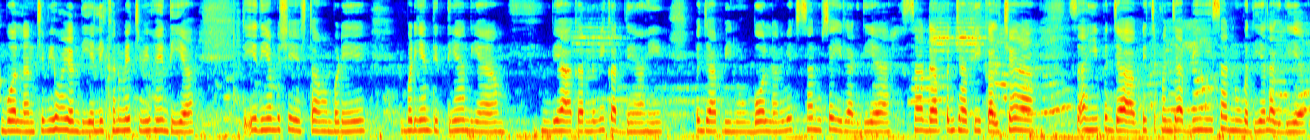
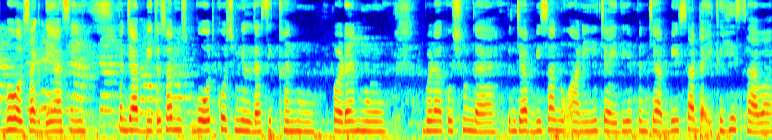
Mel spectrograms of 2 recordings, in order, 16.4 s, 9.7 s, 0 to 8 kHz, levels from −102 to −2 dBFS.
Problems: none marked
